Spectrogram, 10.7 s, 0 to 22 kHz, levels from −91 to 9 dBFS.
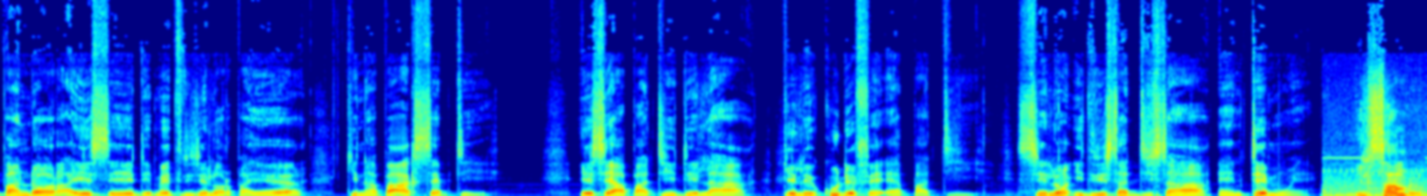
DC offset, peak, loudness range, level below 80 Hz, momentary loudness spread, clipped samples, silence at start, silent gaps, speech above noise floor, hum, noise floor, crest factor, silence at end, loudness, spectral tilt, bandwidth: under 0.1%; 0 dBFS; 2 LU; -52 dBFS; 15 LU; under 0.1%; 0 s; none; 38 dB; none; -59 dBFS; 22 dB; 0 s; -21 LUFS; -5 dB/octave; over 20 kHz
